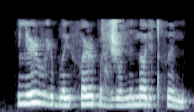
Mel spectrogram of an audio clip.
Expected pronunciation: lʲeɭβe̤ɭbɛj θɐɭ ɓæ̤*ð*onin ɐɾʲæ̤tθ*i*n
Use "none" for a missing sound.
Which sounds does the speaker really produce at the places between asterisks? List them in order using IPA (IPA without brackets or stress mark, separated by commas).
ʒ, e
